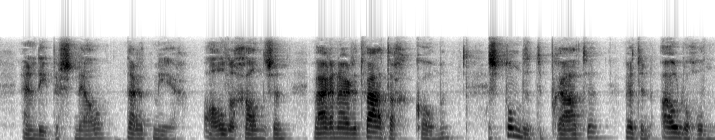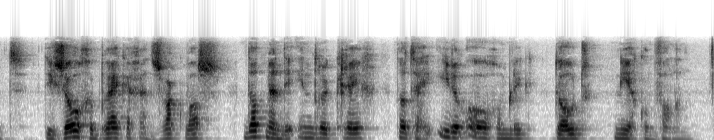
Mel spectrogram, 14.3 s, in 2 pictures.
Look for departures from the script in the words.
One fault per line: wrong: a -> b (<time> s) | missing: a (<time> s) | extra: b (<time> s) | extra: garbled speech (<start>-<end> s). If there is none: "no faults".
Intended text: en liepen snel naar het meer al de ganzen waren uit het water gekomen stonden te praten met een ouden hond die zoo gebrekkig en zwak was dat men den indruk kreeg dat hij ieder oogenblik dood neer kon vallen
no faults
